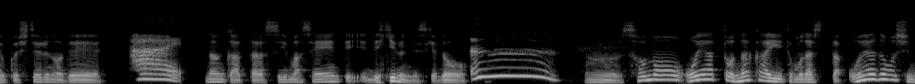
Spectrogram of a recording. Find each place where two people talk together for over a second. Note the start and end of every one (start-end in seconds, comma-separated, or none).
none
